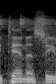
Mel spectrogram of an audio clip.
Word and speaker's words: Tennessee: you're from down there you see Tennessee with an accent on the 10 not the C so Franklin Tennessee thanks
